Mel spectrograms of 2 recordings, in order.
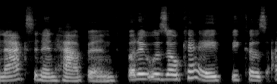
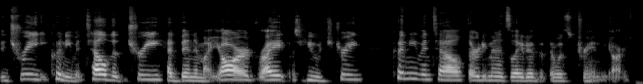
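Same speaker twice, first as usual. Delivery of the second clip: normal talking voice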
